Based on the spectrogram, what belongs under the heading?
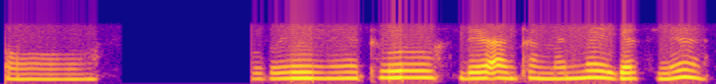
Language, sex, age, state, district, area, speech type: Bodo, female, 18-30, Assam, Baksa, rural, conversation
